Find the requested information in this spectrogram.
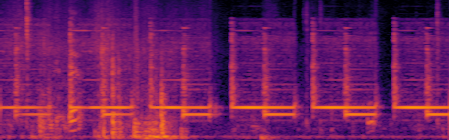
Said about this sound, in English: These chimes are the ding-dongs, and they announce arrivals and departures. Well, this computer screen is telling me which kākāpō are in their nest or which kākāpōs have left their nest.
